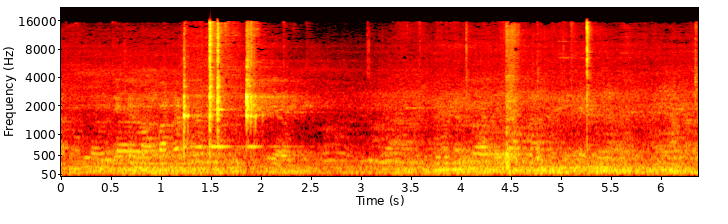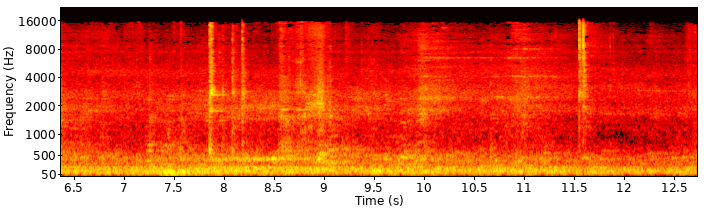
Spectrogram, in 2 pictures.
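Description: Light metallic clinks and clicks of pliers against steel drum-brake parts, the shoe, springs and backing plate, as a brake shoe and its spring are fitted. The clinks come singly and irregularly, with a quick cluster of several about a second and a half in.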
